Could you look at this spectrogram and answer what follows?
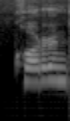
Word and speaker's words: Corund: Corund is accented on the first syllable.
